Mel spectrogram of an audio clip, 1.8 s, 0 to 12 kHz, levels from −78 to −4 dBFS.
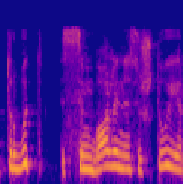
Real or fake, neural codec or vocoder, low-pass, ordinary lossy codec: real; none; 7.2 kHz; AAC, 48 kbps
